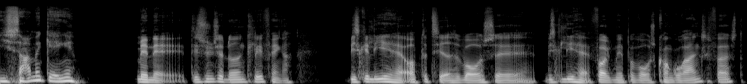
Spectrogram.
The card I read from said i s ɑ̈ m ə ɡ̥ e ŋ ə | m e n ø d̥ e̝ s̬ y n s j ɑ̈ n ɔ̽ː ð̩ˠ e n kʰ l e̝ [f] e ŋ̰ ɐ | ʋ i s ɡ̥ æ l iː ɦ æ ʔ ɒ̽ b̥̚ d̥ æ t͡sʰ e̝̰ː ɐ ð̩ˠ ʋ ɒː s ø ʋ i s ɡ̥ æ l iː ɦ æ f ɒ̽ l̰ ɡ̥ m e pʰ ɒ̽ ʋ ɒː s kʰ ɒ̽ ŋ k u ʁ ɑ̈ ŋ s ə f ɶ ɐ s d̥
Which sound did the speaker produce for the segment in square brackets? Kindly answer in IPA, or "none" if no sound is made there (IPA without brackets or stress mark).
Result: f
